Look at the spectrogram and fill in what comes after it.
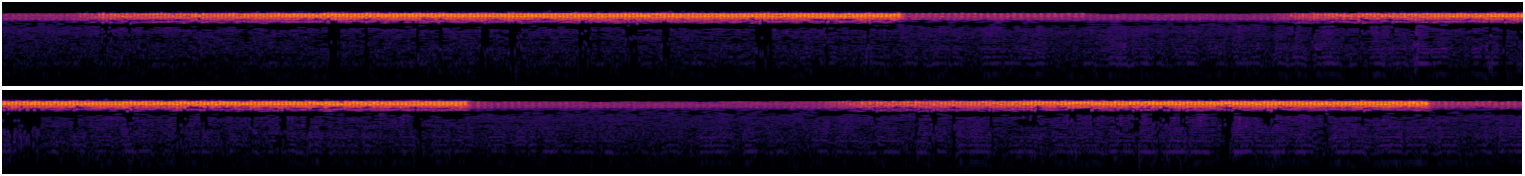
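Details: Cicadas in a meadow field with flies around produce three long, shrill buzzing bursts. Each swells in, holds for about four seconds and ends sharply, separated by quieter stretches of insect hum.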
